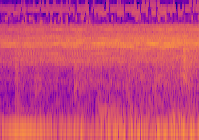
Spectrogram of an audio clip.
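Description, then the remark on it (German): A hair dryer runs steadily and fairly loud throughout, a constant whirring blast of air with a low motor hum underneath and no one speaking. “Ich habe heute einen Föhn.”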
